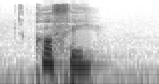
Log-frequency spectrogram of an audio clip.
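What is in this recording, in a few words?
"coffee", English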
